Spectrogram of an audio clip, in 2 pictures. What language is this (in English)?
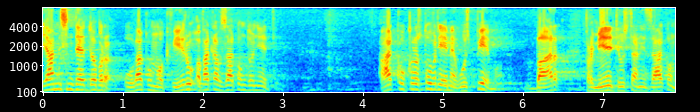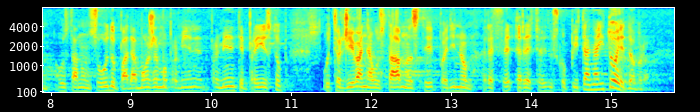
Croatian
